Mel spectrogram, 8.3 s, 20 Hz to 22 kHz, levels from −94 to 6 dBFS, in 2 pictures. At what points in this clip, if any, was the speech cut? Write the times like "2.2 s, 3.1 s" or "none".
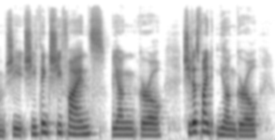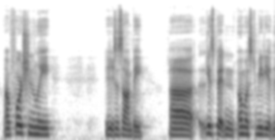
1.7 s, 2.1 s, 3.2 s, 5.8 s, 7.2 s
